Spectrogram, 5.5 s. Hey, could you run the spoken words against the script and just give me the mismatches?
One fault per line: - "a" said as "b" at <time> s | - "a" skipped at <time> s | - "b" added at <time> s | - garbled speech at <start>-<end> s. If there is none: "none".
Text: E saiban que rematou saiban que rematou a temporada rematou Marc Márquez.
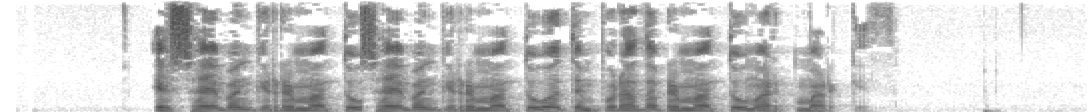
none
